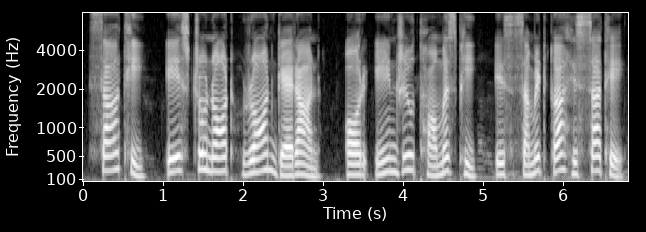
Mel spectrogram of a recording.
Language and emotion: Hindi, neutral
